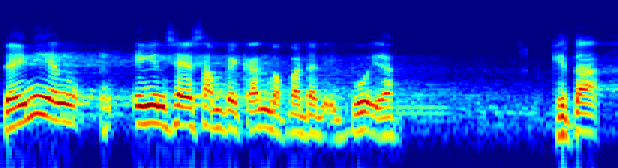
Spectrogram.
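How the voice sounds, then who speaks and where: A man's voice: medium pitch, animated, normal speed. Man, Tegal Javanese accent, chatty Islamic lecture, dull muffled sound, echoey hall. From Tegal, Central Java. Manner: conversational, many "ya" and "Pak" tags. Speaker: Islamic teacher. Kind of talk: religious lecture. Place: mosque hall.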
